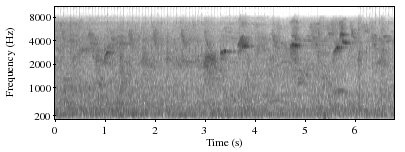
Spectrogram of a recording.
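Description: Small birds chirping outdoors: many short high calls, some falling in pitch, come in irregular bursts over a faint steady background hum.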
